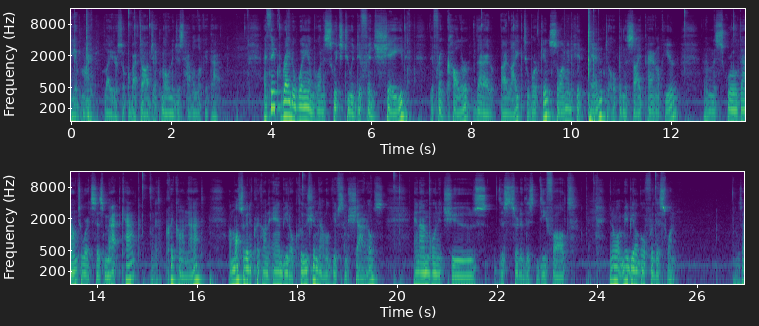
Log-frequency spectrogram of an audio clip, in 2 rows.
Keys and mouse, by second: 0.2 Tab, 5.0-10.3 middle drag, 10.3 n, 12.2-19.8 drag, 19.9-23.9 drag.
